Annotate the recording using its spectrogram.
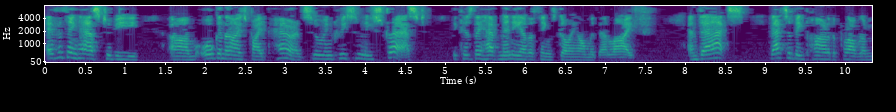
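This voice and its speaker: Speaking with an English accent, a woman keeps a moderate pace. Her medium-pitched voice has lively intonation. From UK. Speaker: hypnotherapist and author. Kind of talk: interview.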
